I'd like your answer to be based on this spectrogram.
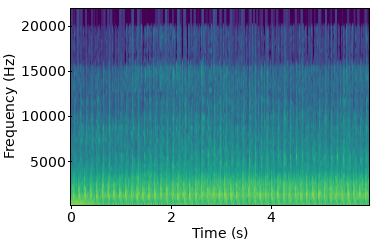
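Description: A single-cylinder tractor engine runs steadily while driving a water pump, its rapid, even chugging pulses loud and close throughout with no talk over it.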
